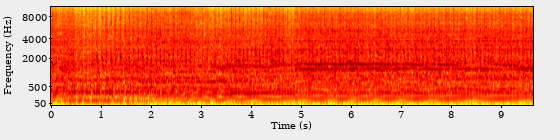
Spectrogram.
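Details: 1941 Caterpillar dozer, sat for a few years: engine holds a steady, even idle with a smooth low drone, no knocks or misses; pushing the control forward shuts it down, so it will only idle.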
